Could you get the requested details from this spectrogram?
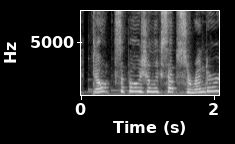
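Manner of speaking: small, high, meek, non-threatening pleading voice. Narrator facing the end of a crossbow bolt, in their least threatening voice. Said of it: "in my least threatening voice".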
